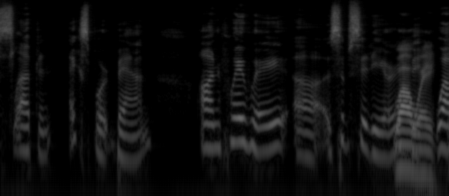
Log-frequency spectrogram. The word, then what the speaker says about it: Huawei: after the US slapped an export ban on hway uh subsidiary WWE it's pronounced wuwei uh subsidiary in Silicon Valley you know it's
